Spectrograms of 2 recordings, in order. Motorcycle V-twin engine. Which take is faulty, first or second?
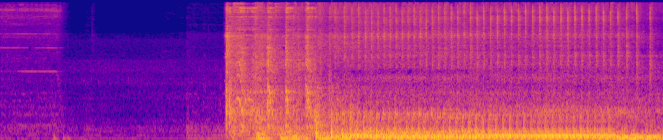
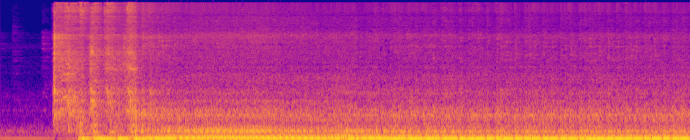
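first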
